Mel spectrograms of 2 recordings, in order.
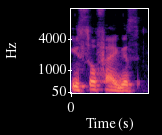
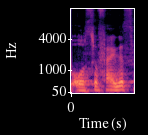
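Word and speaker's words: oesophagus: Then इसको food pipe मत कहिएगा, इसको इसोफेगस, ओ साइलेंट होता है तो ओसोफेगस मत कहिएगा, इसोफेगस होता है।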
